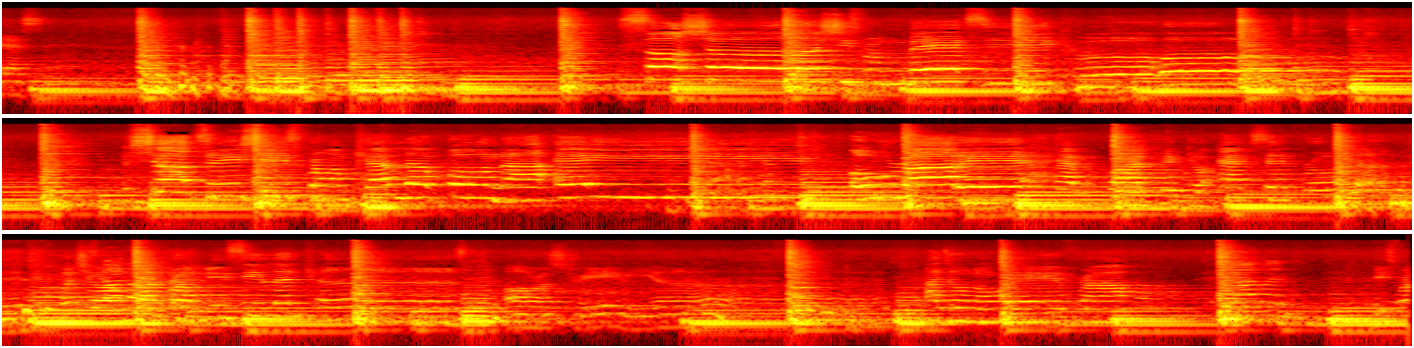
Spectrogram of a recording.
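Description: A man singing while strumming an acoustic guitar, with the strummed chords running steadily under the vocal line.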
